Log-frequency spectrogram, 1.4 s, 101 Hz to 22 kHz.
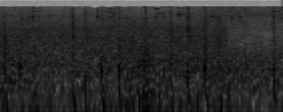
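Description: Horse hooves of Geralt's horse Roach in The Witcher 3, a faint, steady clip-clop of walking steps heard briefly in a short stretch of game ambience.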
